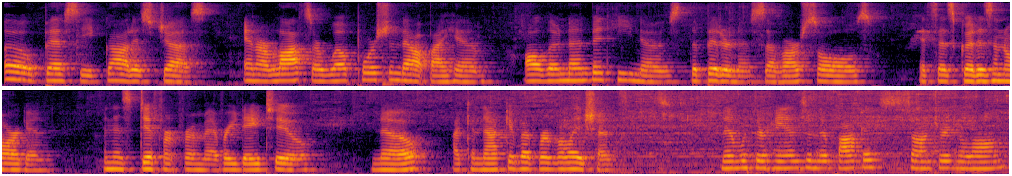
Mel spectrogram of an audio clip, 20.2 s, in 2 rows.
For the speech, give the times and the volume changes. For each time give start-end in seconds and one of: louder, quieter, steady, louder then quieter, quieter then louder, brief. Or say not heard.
0.0-20.1 steady.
